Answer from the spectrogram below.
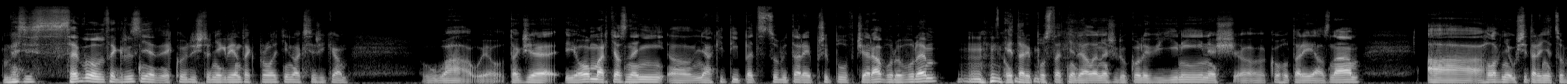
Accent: native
